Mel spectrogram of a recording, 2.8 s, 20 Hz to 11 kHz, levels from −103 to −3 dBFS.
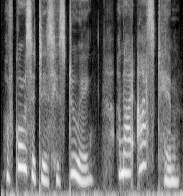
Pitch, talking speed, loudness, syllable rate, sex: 260 Hz, 195 wpm, -16 LUFS, 5.9 syllables/s, female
